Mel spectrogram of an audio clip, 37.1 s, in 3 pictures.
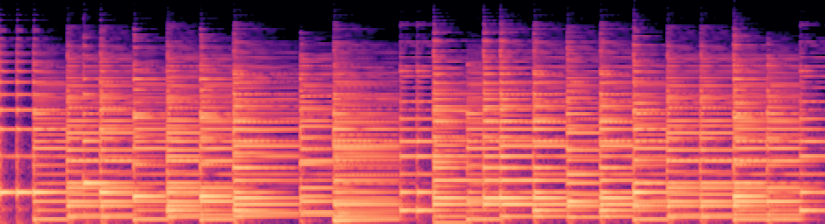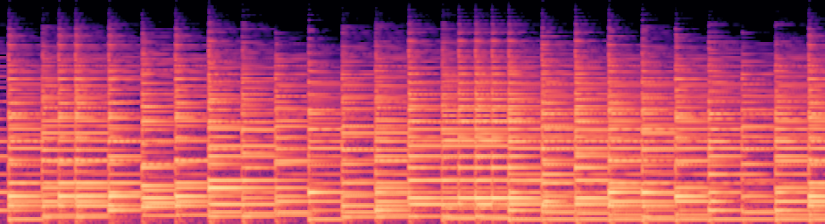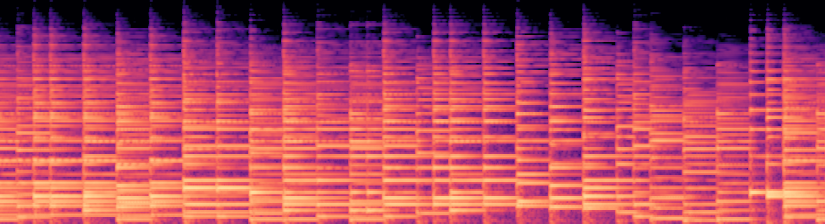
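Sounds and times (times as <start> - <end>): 
piano: 0.0 - 37.1.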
